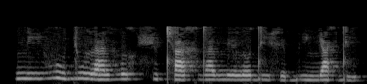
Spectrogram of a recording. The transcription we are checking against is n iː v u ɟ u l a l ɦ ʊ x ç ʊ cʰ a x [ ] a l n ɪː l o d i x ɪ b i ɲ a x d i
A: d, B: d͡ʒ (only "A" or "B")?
A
